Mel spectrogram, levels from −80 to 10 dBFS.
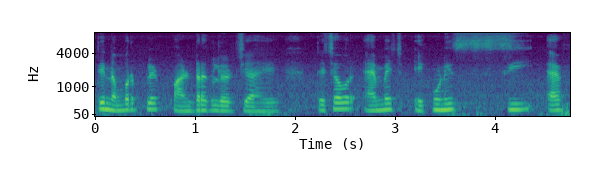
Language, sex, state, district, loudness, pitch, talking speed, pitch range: Marathi, male, Maharashtra, Washim, -19 LUFS, 155 Hz, 150 wpm, 135-170 Hz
